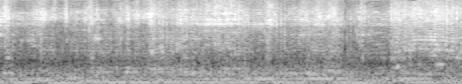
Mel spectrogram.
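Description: Calypso band music with a steady bass line under held instrumental notes, in a stretch between sung lines.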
